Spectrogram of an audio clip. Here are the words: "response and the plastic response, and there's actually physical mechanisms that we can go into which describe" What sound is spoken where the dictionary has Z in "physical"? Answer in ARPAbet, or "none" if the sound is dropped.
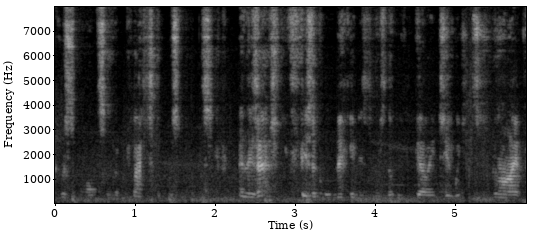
Z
